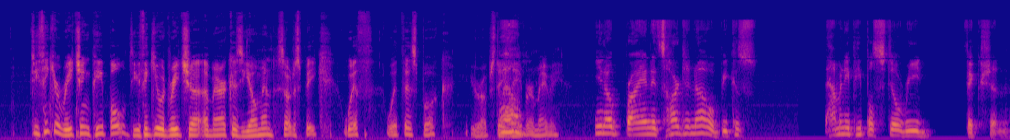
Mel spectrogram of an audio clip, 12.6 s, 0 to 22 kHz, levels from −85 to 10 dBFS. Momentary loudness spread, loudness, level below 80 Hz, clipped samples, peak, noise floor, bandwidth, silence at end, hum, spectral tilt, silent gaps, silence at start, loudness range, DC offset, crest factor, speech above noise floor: 15 LU; -28 LUFS; -60 dBFS; under 0.1%; -8 dBFS; -61 dBFS; 16 kHz; 0.05 s; none; -5.5 dB/octave; none; 0.4 s; 8 LU; under 0.1%; 20 dB; 33 dB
